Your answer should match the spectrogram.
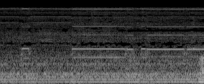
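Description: A steady low mechanical hum with a thin high whine joining it partway through.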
